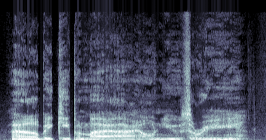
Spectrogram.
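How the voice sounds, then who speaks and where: Using a cartoonish character voice, a man growls at a very deep, low pitch, stern in tone, with lively intonation and a fairly slow pace. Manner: slow, stern drawl.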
